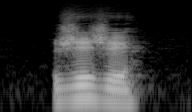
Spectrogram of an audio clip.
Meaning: 1. abbreviation of gouverneur-générale (“governor-general”) 2. abbreviation of gouverneure-générale (“female governor-general”)
- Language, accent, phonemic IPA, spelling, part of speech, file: French, France, /ʒe.ʒe/, GG, noun, LL-Q150 (fra)-GG.wav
